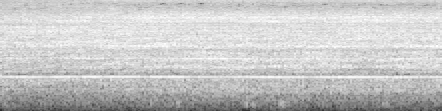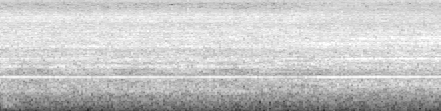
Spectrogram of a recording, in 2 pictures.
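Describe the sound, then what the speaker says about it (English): A hair dryer blows continuously at close range, a loud steady rushing whoosh with a constant high motor whine, unbroken for the whole stretch with no talking. "I'm going to blow dry again"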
